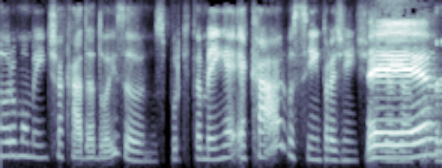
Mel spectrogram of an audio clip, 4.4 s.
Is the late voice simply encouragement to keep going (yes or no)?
no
